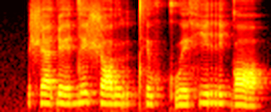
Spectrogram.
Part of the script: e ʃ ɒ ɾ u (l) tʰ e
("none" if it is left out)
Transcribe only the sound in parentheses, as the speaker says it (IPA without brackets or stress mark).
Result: r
